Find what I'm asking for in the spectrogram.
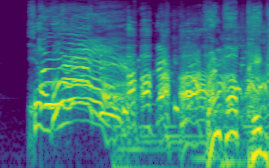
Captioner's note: all laughing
